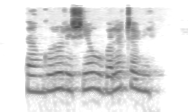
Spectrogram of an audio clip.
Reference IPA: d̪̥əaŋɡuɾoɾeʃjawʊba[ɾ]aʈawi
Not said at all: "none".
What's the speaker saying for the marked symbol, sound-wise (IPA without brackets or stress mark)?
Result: l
